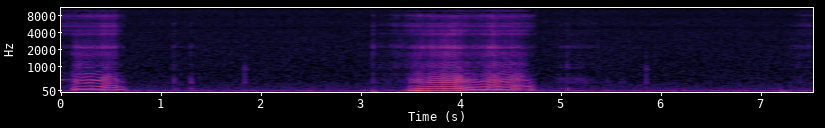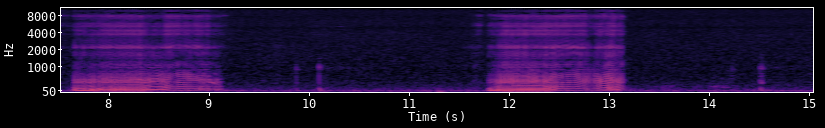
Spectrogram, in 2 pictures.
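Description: Deep, low rattling snores on inhalation, about 15 breaths a minute, separated by quiet exhalations in a still room.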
